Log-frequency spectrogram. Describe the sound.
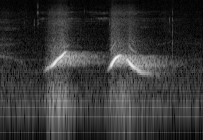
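A person gives a two-note wolf whistle at a woman walking to her car outside a store: a rising whistle followed by a rising-then-falling one, sharp and clear, with no talking.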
